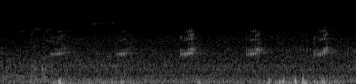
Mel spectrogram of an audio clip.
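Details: Wild pair of keel-billed toucans calling to each other on the last day of the year: short croaking notes repeated about every half second, faint over low rumbling background noise.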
